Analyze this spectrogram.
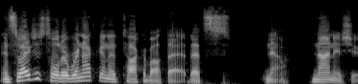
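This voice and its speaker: Speaking at a fairly quick pace with lively intonation, a man with an American accent is captured in a dry, close sound with no echo on a very clean recording with a silent background. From Indianapolis, Indiana, US Midwest. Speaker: recovering alcoholic speaker. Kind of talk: recovery meeting talk to an audience. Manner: casual, with many filler ums.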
